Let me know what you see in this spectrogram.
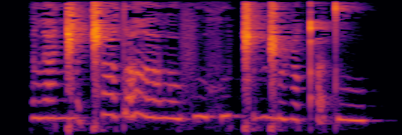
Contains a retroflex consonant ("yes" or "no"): yes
